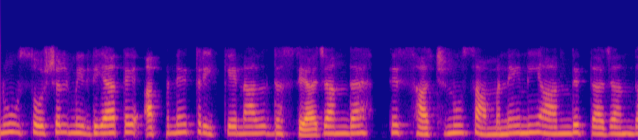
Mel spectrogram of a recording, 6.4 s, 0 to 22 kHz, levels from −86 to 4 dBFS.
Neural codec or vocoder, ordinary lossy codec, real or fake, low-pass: codec, 16 kHz in and 24 kHz out, 1 kbps, XY-Tokenizer; Opus, 16 kbps; fake; 5.4 kHz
